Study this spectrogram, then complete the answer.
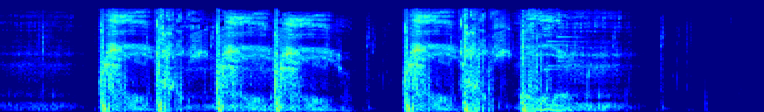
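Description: Blows thud against a game zombie.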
